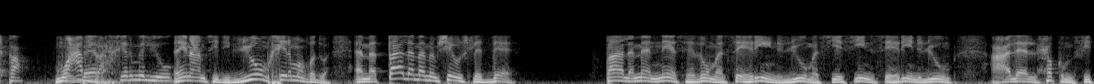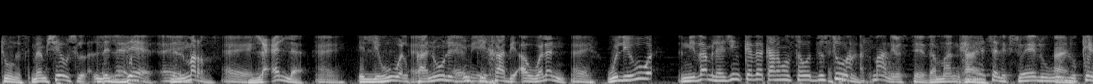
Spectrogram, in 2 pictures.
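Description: At 4.96 s the level drops abruptly by about 5 dB and stays down until 5.88 s: a sudden gain jump, likely an unramped digital gain change. From 13.6 to 14.85 s, repeated stalls (stutter) appear as about a dozen brief holds of up to 50 ms, where the jitter buffer ran dry and the last sound was stretched.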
